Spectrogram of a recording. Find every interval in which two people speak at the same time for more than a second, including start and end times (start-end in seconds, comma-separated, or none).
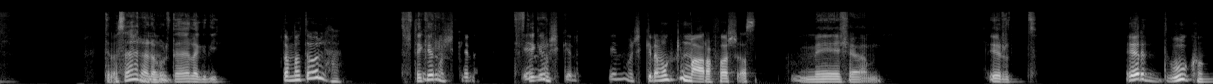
none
